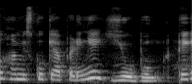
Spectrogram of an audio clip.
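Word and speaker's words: Übung: जब ये यू के ऊपर उमलाउ होगा तो हम इसको युबंग पढ़ेंगे।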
